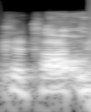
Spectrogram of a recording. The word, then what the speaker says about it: Catoctin: Catoctin.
